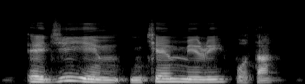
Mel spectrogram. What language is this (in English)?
Igbo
